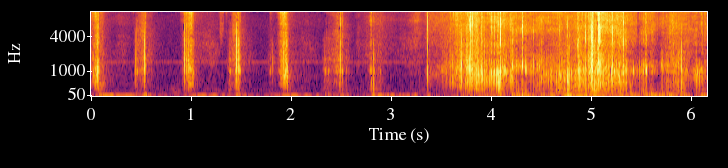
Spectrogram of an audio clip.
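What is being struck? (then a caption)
Segmented chocolate bar. Long nails tap a solid, segmented dark chocolate bar lying flat on a towel, making a quick series of sharp, bright clicks with short gaps between them. About halfway through, the tapping gives way to fast, continuous scratching across the bar, a dense and crackly rasp that stays fairly loud to the end.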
